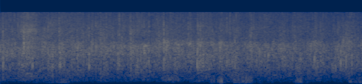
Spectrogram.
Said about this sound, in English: Y'all give Miss Hope a hand clap of praise this morning.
